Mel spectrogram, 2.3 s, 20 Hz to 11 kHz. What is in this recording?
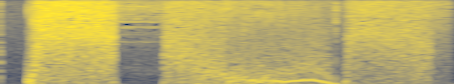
I BREAK IT YOU BUY IT !!! It's a new motto.....
Hehehehe This is a Bent DR 550 MK II YEp it is....
bending, bent, circuit, deathcore, dr550, glitch, murder, slightly, toyed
